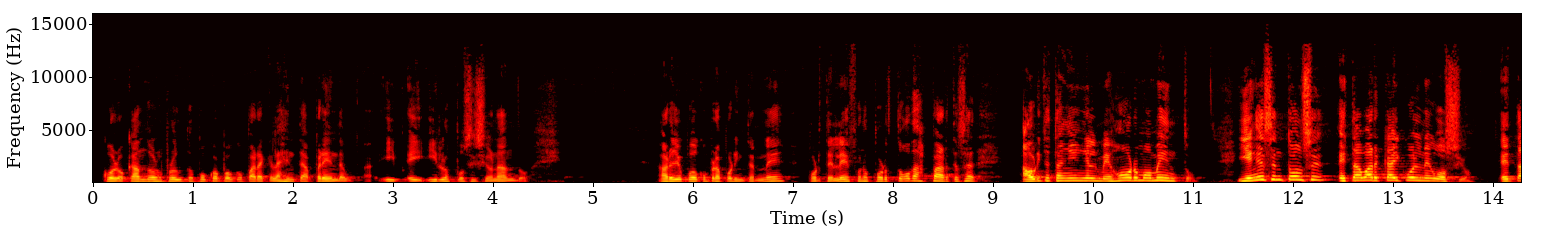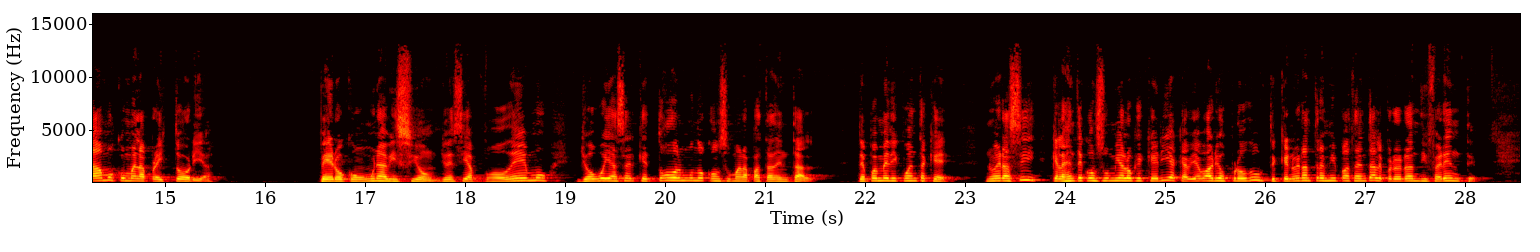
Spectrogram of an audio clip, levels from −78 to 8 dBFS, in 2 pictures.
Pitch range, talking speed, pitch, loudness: 165-230 Hz, 200 wpm, 200 Hz, -24 LUFS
